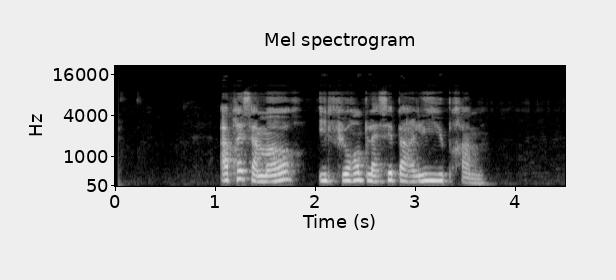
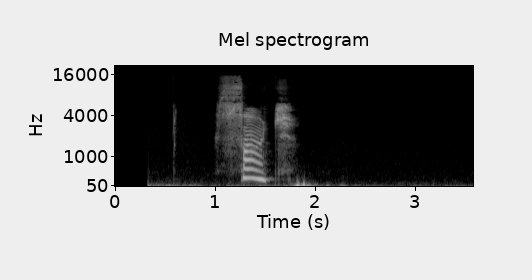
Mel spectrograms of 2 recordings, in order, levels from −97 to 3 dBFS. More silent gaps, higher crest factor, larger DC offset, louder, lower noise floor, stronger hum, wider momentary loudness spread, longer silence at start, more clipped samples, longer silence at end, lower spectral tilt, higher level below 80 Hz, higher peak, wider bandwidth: neither; about the same, 18 dB vs 22 dB; neither; first, -19 LUFS vs -34 LUFS; about the same, -72 dBFS vs -70 dBFS; neither; second, 13 LU vs 17 LU; first, 1.05 s vs 0.55 s; neither; second, 0.8 s vs 1.25 s; first, -5 dB/octave vs -3 dB/octave; second, -66 dBFS vs -50 dBFS; first, -2 dBFS vs -16 dBFS; second, 9.4 kHz vs 16 kHz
